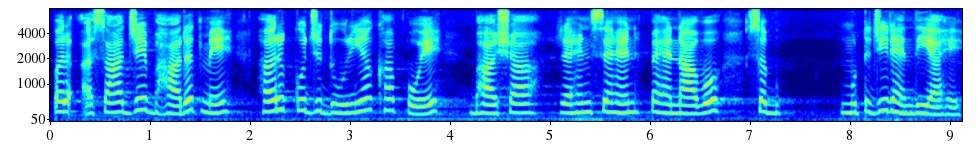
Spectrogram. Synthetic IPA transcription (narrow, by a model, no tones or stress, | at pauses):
pɐɾɐ̰sãːd͡ʑeːbʱaːɾət̪mẽ | hɐɾkʊd͡ʑʱd̪uːɾijãkʰãpoːebʱaːʃaɾɐɦənɪ̆sɐɦən̆pɛɦnaːʋosɐb | mʊʈd͡ʑiɾɐɦə̃nd̪iaːɦeː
